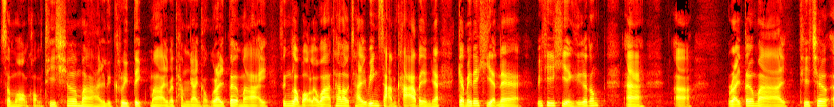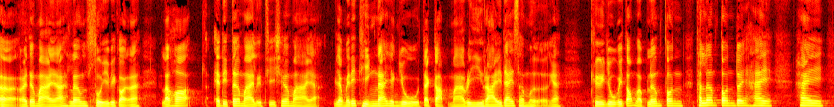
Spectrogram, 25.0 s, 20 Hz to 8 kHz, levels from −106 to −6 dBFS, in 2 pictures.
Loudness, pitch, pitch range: -24 LUFS, 130 Hz, 110-155 Hz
